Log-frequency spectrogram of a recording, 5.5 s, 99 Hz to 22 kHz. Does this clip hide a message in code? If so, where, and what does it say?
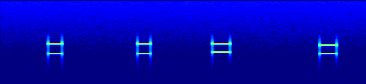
Yes: DTMF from 0.7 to 5.0 s, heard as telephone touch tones, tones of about 220 ms. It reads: 2 2 5 1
